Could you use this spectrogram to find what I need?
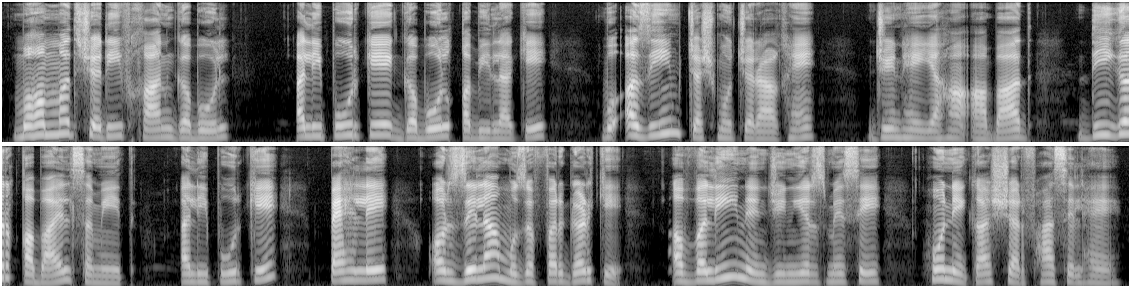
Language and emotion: Urdu, neutral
